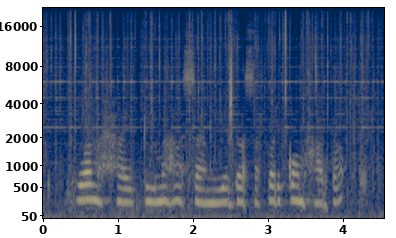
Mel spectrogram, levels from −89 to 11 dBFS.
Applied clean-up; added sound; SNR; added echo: none; Drip; 9 dB; none.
